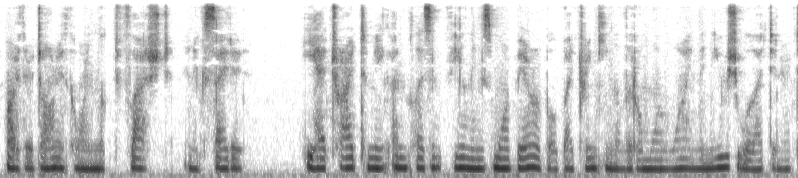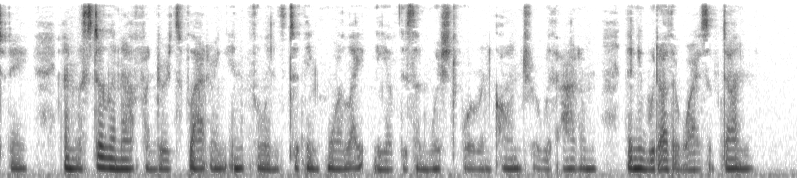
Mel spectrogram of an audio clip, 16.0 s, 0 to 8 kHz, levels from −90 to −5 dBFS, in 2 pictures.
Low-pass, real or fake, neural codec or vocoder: 7.2 kHz; real; none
